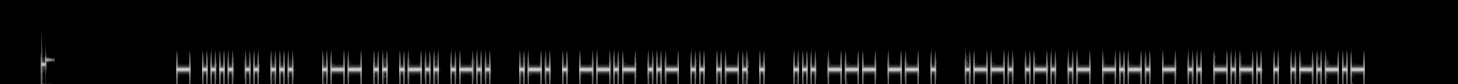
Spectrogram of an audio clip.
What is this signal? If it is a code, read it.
Morse code, heard as a keyed tone, about 28 wpm, 700 Hz. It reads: THIS WILL REQUIRE SOME PRACTICE.
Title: Sentences from Top 900 Words 28wpm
